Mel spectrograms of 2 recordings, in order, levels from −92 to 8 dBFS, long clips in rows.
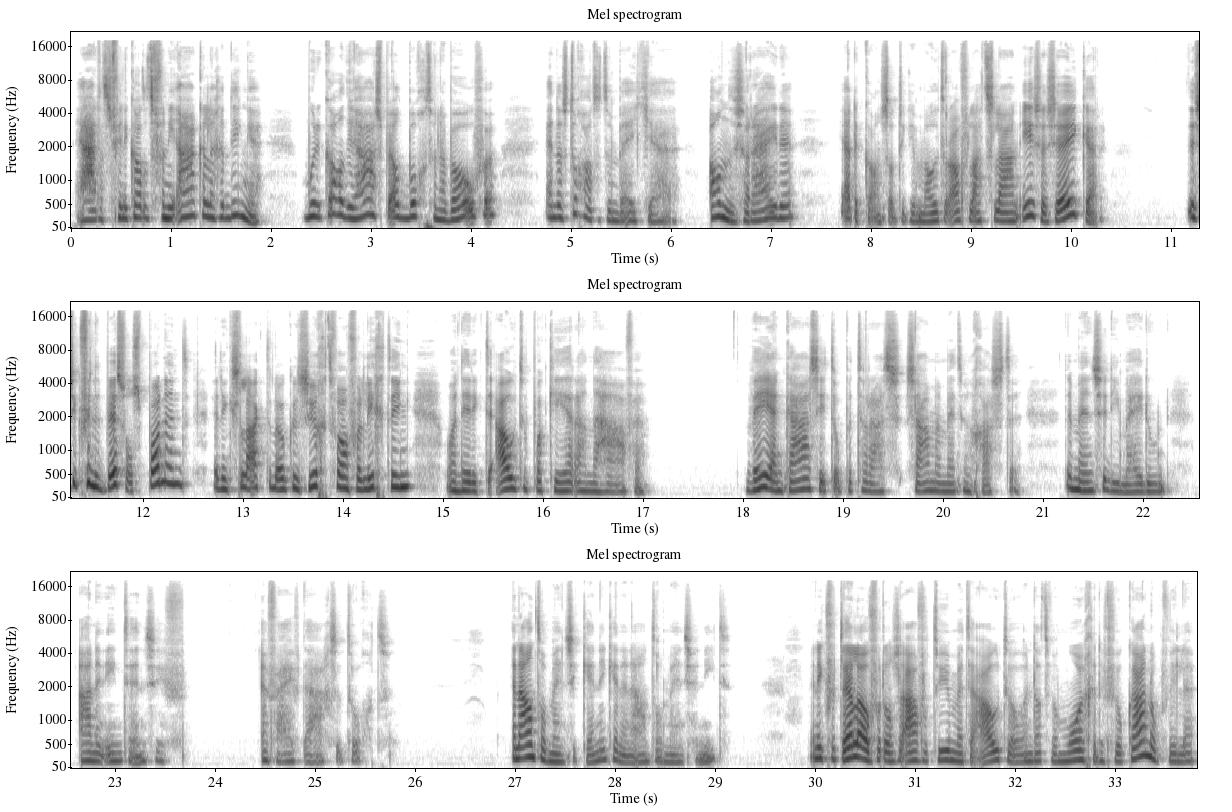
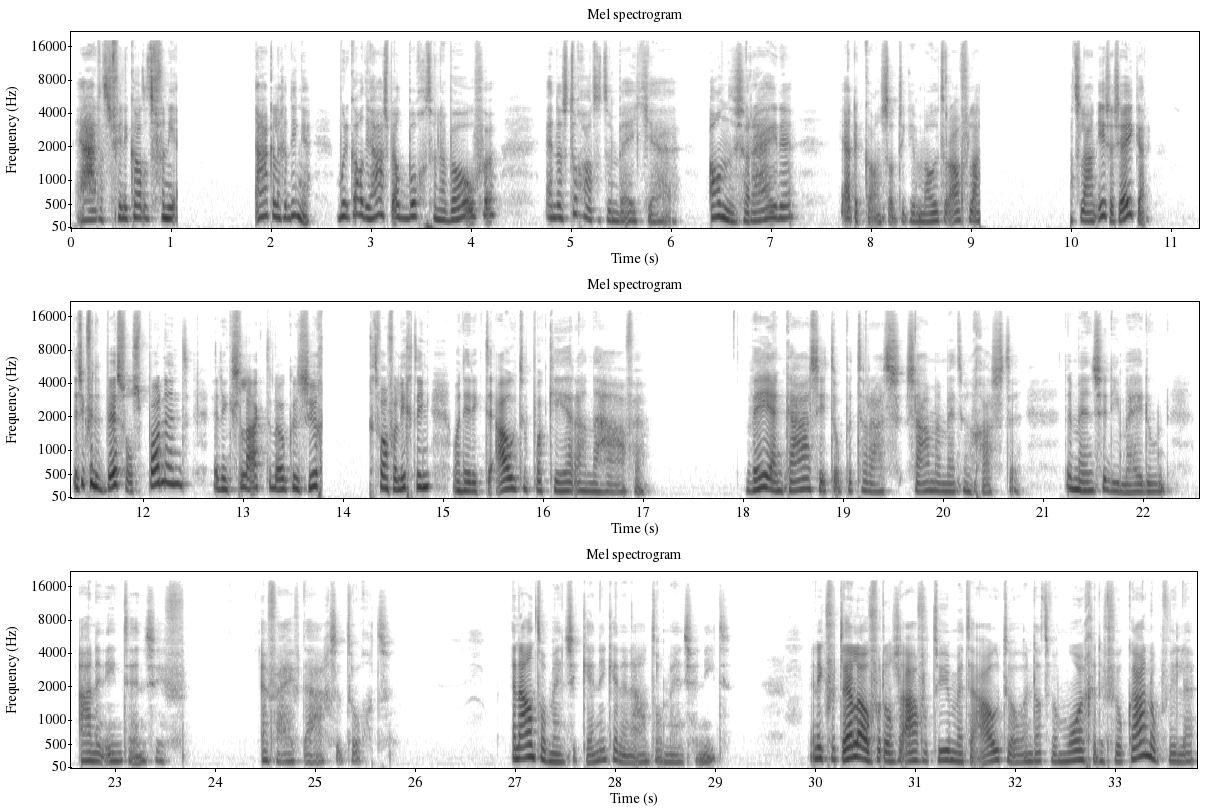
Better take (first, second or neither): first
